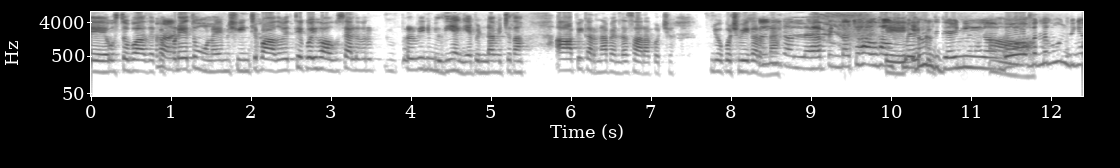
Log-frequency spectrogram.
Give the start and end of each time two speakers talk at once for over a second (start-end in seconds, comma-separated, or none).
none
